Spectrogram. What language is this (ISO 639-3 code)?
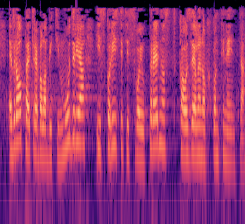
hrv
